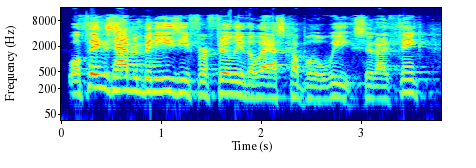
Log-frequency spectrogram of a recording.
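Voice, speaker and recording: A man's voice: on the high side, expressive, fairly quick, a bit bright. A man co-hosting a sports betting chat, confident, with lots of "you know" fillers and punchy catchphrases. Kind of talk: casual betting-picks chat.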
